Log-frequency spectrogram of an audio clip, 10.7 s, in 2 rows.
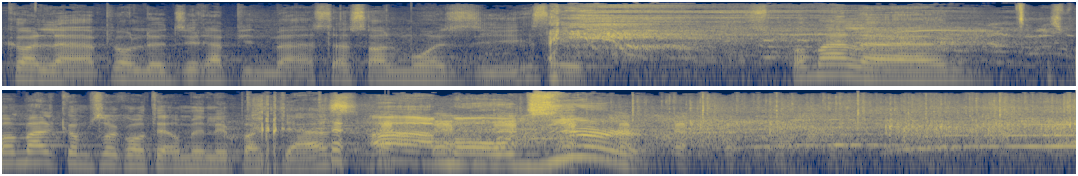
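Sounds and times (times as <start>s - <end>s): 
speech: 0.0s - 9.2s
laughter: 2.7s - 5.8s, 6.4s - 10.5s
applause: 8.0s - 10.7s.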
